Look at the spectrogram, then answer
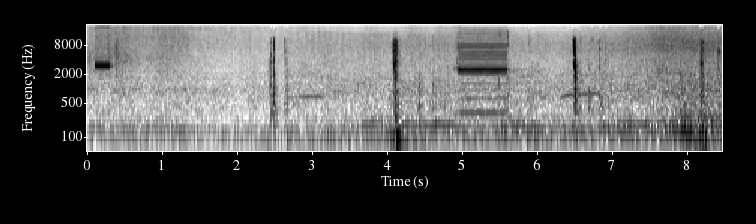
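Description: A car is driven in the L.A. Noire video game, with a steady engine hum running throughout. Scattered clicks, a short buzzing tone and a few brief knocks rise above it, and the engine grows a little louder near the end.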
